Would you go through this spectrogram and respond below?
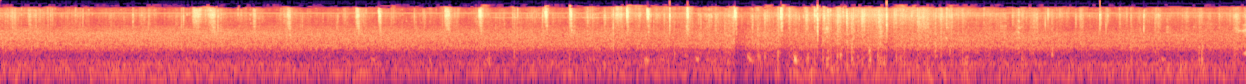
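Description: A horse canters under a rider in an arena training session, with loud close rhythmic hoofbeats all the way through and a voice coming in now and then.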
